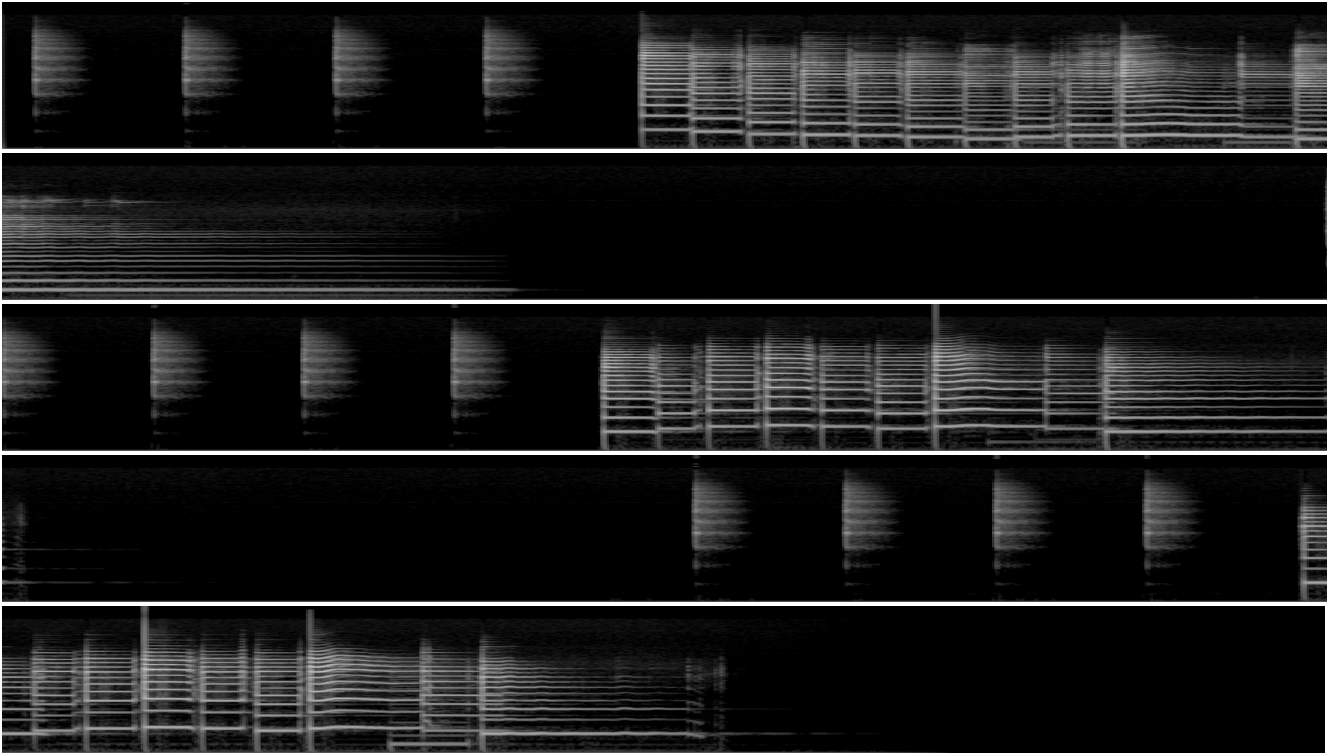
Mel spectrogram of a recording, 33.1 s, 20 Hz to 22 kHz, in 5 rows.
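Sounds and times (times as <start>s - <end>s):
blues guitar licks in box positions: 3.2s - 9.2s, 16.3s - 20.0s, 26.4s - 30.3s.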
